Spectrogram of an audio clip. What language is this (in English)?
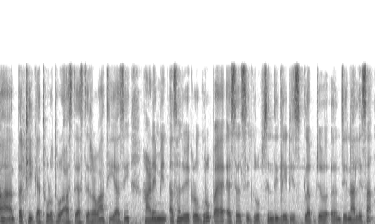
Sindhi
